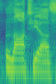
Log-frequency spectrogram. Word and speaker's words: Latias: It would be pronounced Latinos. I mean, it's Latias and uh the other one, right?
